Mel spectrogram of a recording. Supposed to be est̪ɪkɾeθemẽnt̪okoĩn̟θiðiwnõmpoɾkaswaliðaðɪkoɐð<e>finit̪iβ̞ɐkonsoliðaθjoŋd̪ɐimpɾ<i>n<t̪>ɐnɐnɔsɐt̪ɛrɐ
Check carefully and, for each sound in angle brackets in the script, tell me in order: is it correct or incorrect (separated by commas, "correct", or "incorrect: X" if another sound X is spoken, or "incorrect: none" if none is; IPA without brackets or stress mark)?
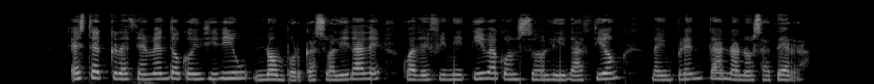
correct, incorrect: e, correct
